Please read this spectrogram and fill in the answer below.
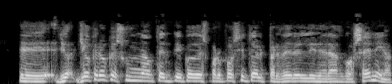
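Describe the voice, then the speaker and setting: A man's fairly high, somewhat breathy voice moves at a fairly quick pace with ordinary pitch variation. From Catalonia, Spain (Lleida). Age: 60s. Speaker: retired army officer and author. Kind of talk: interview conversation.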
